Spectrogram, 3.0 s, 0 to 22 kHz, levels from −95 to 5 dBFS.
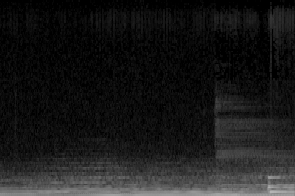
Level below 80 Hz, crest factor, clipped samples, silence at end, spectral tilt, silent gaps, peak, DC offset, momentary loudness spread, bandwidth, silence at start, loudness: -42 dBFS; 18 dB; under 0.1%; 0 s; -8.5 dB/octave; none; -18 dBFS; under 0.1%; 10 LU; over 20 kHz; 0 s; -37 LUFS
